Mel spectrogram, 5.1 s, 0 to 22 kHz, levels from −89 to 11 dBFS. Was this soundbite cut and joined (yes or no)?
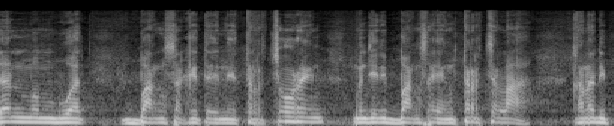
no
